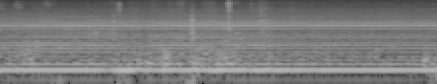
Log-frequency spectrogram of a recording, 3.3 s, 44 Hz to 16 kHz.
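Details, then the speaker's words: Vintage Ampeg V4 (VT-22) tube amp after cap and power cord replacement: loud steady low mains hum with bright buzzy edge that comes and goes when tubes are tapped; intermittent hum, cause unknown, bias caps C15/C23 next suspected. "when i tap these tubes the hum gets worse and then better oh god what the hell just happened"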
